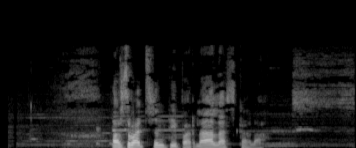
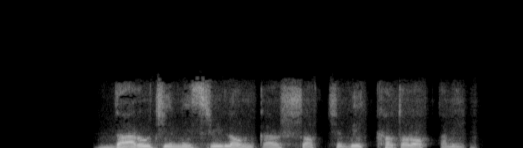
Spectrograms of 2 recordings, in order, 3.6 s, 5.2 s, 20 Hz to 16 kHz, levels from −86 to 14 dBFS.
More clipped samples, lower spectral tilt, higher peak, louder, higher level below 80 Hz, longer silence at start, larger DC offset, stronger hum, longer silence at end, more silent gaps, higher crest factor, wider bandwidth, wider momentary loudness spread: neither; second, -4.5 dB/octave vs -6 dB/octave; about the same, -2 dBFS vs -2 dBFS; about the same, -19 LUFS vs -20 LUFS; second, -76 dBFS vs -56 dBFS; about the same, 0.95 s vs 1 s; neither; neither; about the same, 0.55 s vs 0.5 s; neither; about the same, 22 dB vs 20 dB; first, 11.5 kHz vs 7.8 kHz; first, 25 LU vs 14 LU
